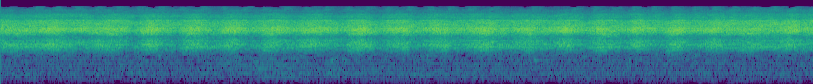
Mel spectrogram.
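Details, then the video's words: Cicadas droning in a loud, even, hiss-like buzz that wavers gently in a regular pulse; the sound stays high with no other animals or voices. "Scintillating Cicadas"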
